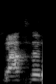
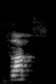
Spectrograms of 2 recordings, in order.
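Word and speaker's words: flux: আর ফাই মানে কি আচ্ছা ফ্লাক্সের উচ্চারণ flight fly flight ফ্লাক্স ফ্লাক্স এফ এল ইউ এক্স ফ্লাক্স ফ্লাক্স ফ্লাক্স চাপ হয়ে দেন অন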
